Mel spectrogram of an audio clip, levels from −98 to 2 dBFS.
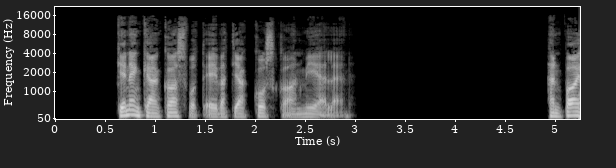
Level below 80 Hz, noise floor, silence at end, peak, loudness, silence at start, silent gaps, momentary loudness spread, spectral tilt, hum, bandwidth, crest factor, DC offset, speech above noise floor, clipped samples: -62 dBFS; under -90 dBFS; 0 s; -4 dBFS; -24 LUFS; 0.65 s; 3.06-4.92 s; 9 LU; -5 dB/octave; none; 15.5 kHz; 22 dB; under 0.1%; over 68 dB; under 0.1%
